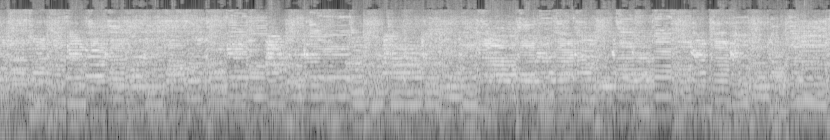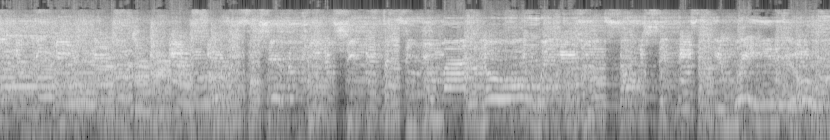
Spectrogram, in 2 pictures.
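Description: Country band playing an instrumental break in a hillbilly boogie: a steel guitar played with a bar over acoustic and electric guitar rhythm. The playing turns more clipped and choppy in the last third.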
